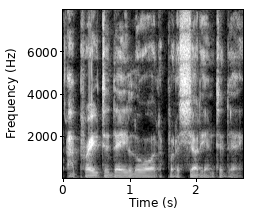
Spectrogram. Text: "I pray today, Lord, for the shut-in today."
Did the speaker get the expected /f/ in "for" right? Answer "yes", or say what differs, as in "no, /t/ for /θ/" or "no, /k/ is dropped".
no, /p/ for /f/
